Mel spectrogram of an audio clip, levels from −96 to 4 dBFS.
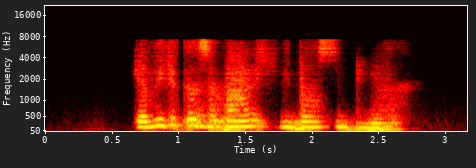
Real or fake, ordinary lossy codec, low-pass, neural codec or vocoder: fake; MP3, 64 kbps; 7.2 kHz; codec, 44.1 kHz, 0.9 kbps, DAC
